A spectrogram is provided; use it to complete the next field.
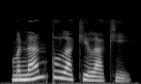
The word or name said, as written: menantu laki-laki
